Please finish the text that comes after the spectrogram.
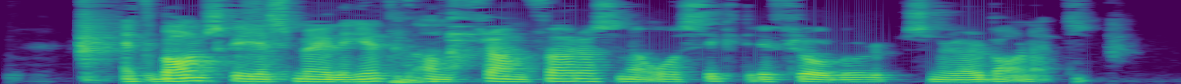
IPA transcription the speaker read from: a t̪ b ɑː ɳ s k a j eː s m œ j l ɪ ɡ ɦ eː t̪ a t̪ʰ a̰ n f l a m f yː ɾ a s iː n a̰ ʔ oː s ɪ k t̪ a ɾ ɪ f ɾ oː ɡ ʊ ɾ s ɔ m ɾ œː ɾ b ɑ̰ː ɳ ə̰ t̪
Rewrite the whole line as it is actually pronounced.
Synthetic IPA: ɛ t̪ b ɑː ɳ s k a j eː s m œ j l ɪ ɡ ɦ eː t̪ a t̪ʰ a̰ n f ɾ a m f œː ɾ a s iː n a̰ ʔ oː s ɪ k t̪ ə ɾ ɪ f ɾ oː ɡ ʊ ɾ s ɔ m ɾ œː ɾ b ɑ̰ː ɳ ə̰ t̪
